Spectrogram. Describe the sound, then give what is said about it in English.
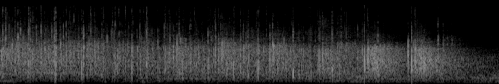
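An audience applauds a worship band steadily, a dense wash of overlapping claps with a few sharper individual claps standing out. The clapping holds at a fairly even level, then begins thinning out at the end. “A round of applause to”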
